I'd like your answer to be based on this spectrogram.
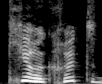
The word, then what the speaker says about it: KeyRecrut: Alors, Qui Recrute, donc ça s'écrit comme une clé en anglais, K-E-Y-R-E-C-R-U-T, est un cabinet de recrutement à vrai qui a été créé en 2016.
